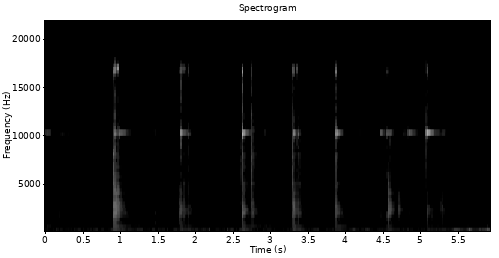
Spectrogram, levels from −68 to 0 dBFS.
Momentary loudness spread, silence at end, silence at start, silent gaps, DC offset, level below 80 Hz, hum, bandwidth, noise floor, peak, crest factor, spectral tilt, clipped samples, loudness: 24 LU; 0 s; 0 s; none; under 0.1%; -60 dBFS; none; 18 kHz; -62 dBFS; -12 dBFS; 28 dB; 1 dB/octave; under 0.1%; -35 LUFS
